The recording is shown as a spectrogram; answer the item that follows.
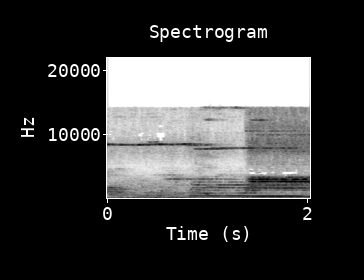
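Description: A vehicle horn sounds a long steady tone starting just under a second in, joined about halfway through by a second, lower and louder tone that holds to the end.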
